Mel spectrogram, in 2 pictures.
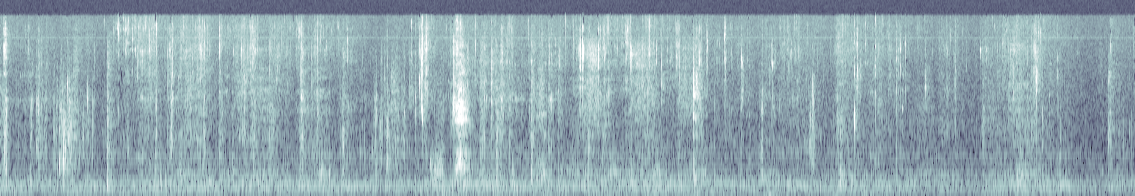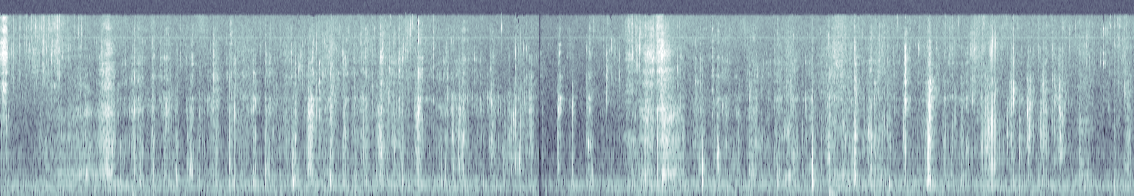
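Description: Close-miked eating sounds: a person chewing food, with many small wet clicks and smacks at irregular intervals and a sharper click a little past halfway.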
